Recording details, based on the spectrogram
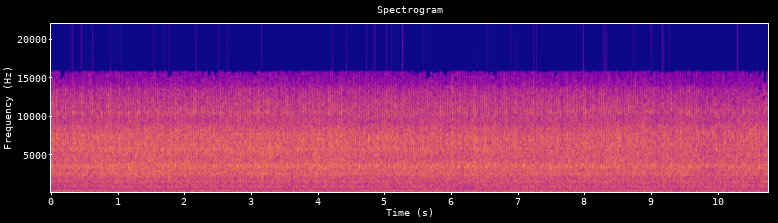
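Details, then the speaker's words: Craftsman 29" snowblower, 9HP Tecumseh single-cylinder, after carburetor cleaning with a blocked pilot jet cleared: low, even idle with a steady putt at the bottom of idle, no hunting or surging. "there you go it was the pilot jet after all that little tiny hole see it is at the bottom of idle and it's idling great"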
